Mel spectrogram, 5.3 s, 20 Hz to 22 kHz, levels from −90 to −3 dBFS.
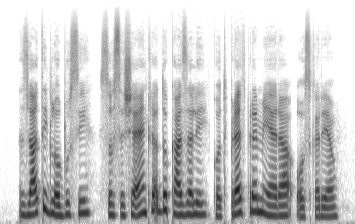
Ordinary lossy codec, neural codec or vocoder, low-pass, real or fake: none; autoencoder, 48 kHz, 32 numbers a frame, DAC-VAE, trained on Japanese speech; 19.8 kHz; fake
